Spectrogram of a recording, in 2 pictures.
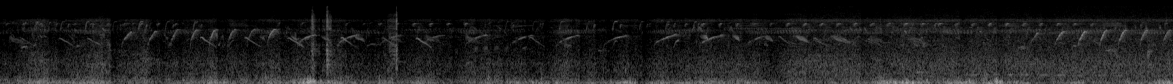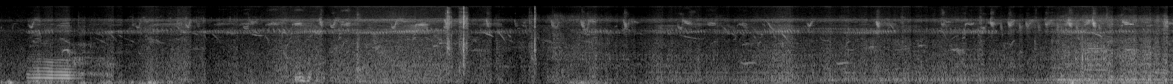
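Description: Birds calling in open bush, a rapid run of quick downward-sliding chirps through the first half, then higher chirping and a short call falling in pitch about halfway through. A low engine hum comes in near the end.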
